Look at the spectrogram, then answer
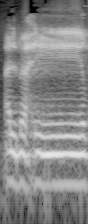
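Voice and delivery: المحيض with the ض drawn out long and loud; demonstrating istitala by prolonging ض; elongated dad. Shown as a demonstration. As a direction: stretch the ض in المحيض. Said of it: "الاستطالة وهو امتداد الصوت".

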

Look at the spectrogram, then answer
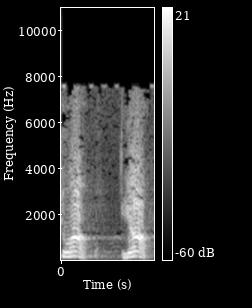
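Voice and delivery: "وا، يا" thick and dark, rounded towards "waw, yaw"; wrong heavy vowels. Shown as a demonstration. Teacher warning what not to say, heavy vowels. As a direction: darken both vowels in "وا، يا". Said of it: "ما تقولش".

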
